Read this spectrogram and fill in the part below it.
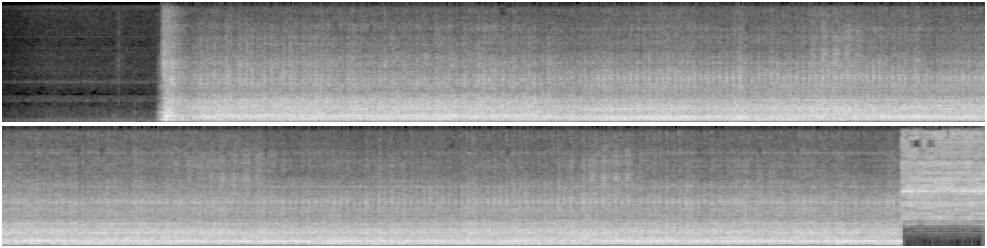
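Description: A milling cutter grinds steadily into metal with a loud, even whir.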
